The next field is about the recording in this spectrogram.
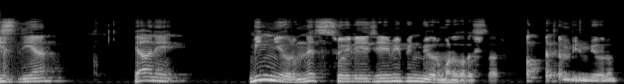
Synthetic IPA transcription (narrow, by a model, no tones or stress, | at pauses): izlʲijæn | jaːnɪ | bilʲmijo̞ɾumnessø̞jlʲejed͡ʒejimibilʲmijo̞ɾumaɾkad̪aʃlˠaɾ̥hakʰːat̪ʰænbilʲmijo̞ɾum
